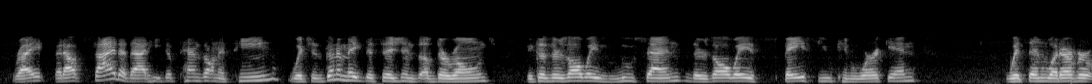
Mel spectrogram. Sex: male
